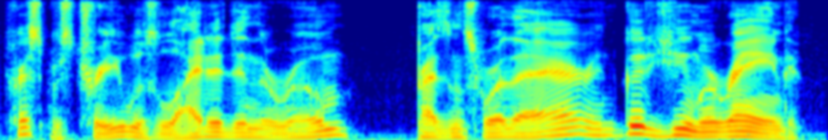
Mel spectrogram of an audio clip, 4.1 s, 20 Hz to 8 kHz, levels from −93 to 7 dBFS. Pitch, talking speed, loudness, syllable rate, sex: 100 Hz, 215 wpm, -18 LUFS, 5.9 syllables/s, male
